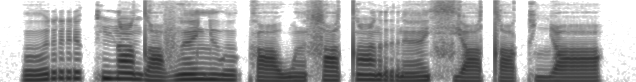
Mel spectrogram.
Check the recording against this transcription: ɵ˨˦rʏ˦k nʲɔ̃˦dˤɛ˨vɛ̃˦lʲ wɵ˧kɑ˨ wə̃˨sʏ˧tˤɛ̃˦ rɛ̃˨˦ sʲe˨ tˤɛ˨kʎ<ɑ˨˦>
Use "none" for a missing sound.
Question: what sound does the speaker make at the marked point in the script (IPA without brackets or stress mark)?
ɑ˦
